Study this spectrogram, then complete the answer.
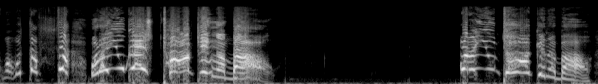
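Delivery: high, fast exasperated shout; incredulous outburst. Real, not acted. Comedian reacting to hype over a baby photo, incredulous shout. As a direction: shout it in high-pitched disbelief.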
